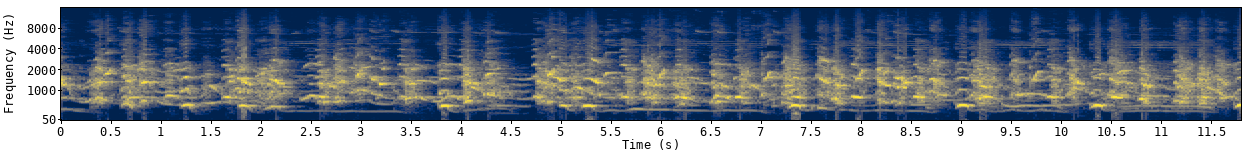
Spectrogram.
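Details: Group of pet dogs left behind while the owner steps out to the shop, howling in chorus from separation anxiety; long sustained wavering howls layered over one another, with short yips and barks punctuating every second or so.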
